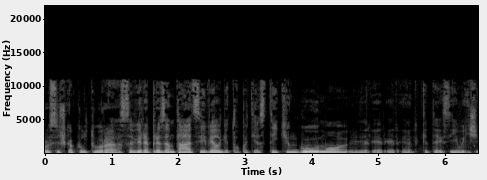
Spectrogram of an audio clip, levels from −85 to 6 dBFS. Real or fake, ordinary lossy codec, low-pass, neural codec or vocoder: real; MP3, 48 kbps; 14.4 kHz; none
